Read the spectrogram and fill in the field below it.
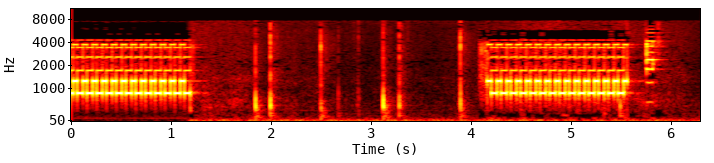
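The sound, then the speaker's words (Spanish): A telephone rings in two long electronic bursts, a steady high-pitched trill, separated by a pause filled with soft clicks and knocks, then a few brief clacks at the end. “¿Quién llama?”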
